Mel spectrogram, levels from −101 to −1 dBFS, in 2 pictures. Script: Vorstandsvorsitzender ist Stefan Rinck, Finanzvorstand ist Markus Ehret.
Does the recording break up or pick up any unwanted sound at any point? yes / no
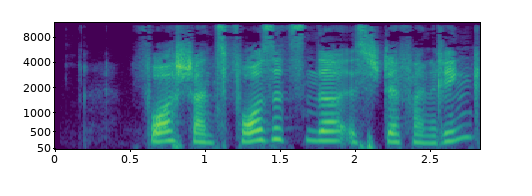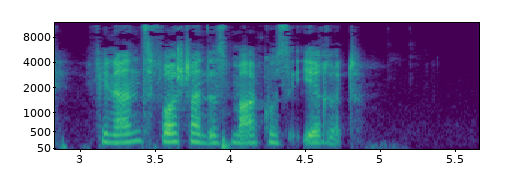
no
